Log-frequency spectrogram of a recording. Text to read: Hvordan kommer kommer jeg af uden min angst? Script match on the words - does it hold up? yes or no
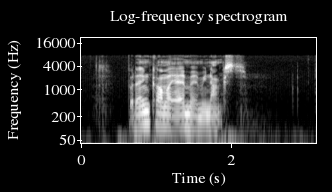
no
